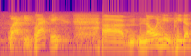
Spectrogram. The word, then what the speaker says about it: Lackey: Okay, we are here with Chris Lackey, I believe it's pronounced? Lackey.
